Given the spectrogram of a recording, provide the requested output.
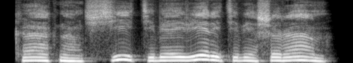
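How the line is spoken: Sigh. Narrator (Russian): Вздохнул Арзабану

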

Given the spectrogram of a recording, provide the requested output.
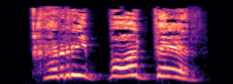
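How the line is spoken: Shriek. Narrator (Spanish): chilló

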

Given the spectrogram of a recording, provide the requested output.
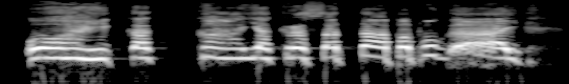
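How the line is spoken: Exclaiming. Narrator (Russian): воскликнула Пенелопа

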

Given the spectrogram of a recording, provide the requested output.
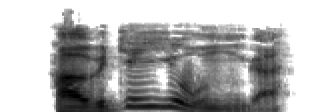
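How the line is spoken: Plain. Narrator (Russian): спросил профессор

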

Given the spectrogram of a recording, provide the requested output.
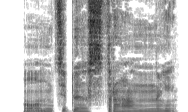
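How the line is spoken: Drawl. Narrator (Russian): протянула Кристина

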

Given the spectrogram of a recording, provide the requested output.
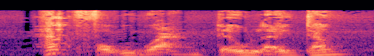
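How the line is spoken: Soft startled cry. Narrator (Vietnamese): kinh dị, bất giác Chí Tồn kêu khẽ

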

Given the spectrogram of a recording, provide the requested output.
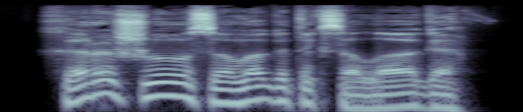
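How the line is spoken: Completely calm. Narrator (Russian): абсолютно спокойно ответил Уэст

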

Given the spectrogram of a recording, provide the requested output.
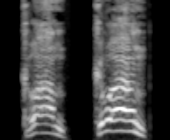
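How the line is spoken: Yelling. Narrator (Russian): орал крюкомет

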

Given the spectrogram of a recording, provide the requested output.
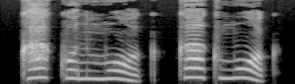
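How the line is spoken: Sobbing whisper. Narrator (Russian): То и дело всхлипывая шепчет

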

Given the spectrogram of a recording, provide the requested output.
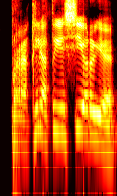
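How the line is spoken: Hoarse rasp. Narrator (Russian): захрипел юноша

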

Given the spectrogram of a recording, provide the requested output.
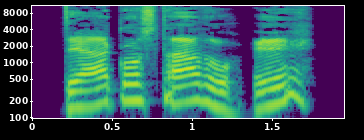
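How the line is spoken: Roaring. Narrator (Spanish): rugió Vernon Dursley

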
